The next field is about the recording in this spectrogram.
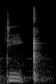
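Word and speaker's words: Dieck: in I think I think in the Japanese name it is dick. Um is it really? I think so. But I think in English it was terrible. It's uh it's Deak.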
